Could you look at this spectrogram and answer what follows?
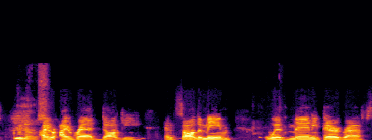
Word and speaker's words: Doge: Doge. But the meme that predates the coin by five ten years was pronounced doggy.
